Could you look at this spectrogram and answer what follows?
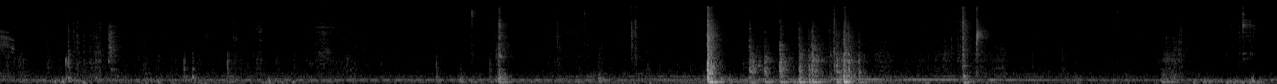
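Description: Plastic clicks and taps as the trackpad module is pressed into an Asus X453M laptop's plastic palmrest. A sharp knock comes about seven seconds in, followed by a quick cluster of clicks. A steady low hum runs underneath.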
